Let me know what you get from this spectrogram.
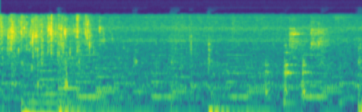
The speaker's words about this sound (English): I'm gonna add a little bit of water to the spaghetti sauce. Just because it's pretty thick, or this marinara sauce, just because it's pretty thick.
